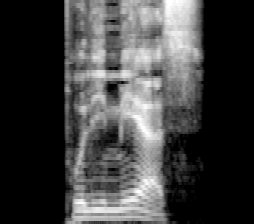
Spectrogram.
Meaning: genitive singular of Polymer
- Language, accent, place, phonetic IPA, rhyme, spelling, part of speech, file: German, Germany, Berlin, [poliˈmeːɐ̯s], -eːɐ̯s, Polymers, noun, De-Polymers.ogg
